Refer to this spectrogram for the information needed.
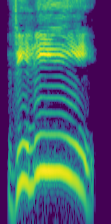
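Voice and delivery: loud clipped repeat; barked confirmation. A narrator's reading. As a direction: slam the word Вели down. Accusing repeat.

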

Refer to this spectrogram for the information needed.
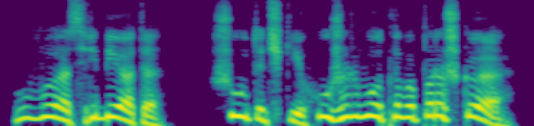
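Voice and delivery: high-pitched taunting jibe; snide. A narrator's reading. Hannah to the joking boys, snide. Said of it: "съязвила Ханна".

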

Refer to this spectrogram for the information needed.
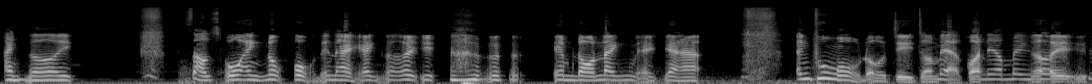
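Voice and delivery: high wailing widow's lament; keening through tears; tearful lamenting. Acted. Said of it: "Thím Nhàn ở bên kia thì than vãn".

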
